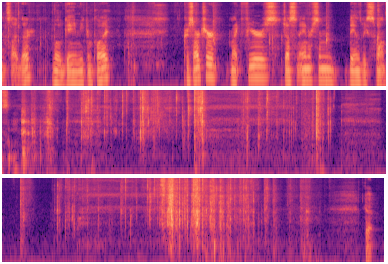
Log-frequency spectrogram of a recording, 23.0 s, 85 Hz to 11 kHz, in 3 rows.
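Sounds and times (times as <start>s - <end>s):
wrapper tearing and crinkling: 8.5s - 11.8s, 12.4s - 14.4s, 16.4s - 17.1s, 17.7s - 21.5s.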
